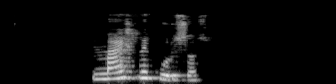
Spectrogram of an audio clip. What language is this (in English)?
Galician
